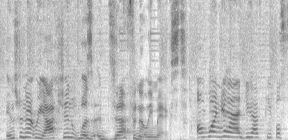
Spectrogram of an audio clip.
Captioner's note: none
